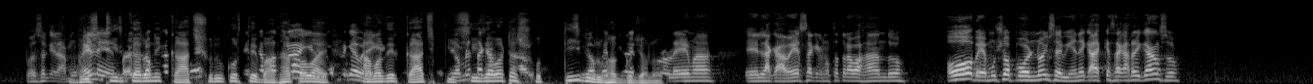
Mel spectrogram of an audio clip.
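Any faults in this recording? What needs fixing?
Speech suppressed in double talk at 1.04–2.09, 2.42–3.07, 3.24–3.49, 4.27–4.54, 4.75–5.37 and 5.82–6.83 s: the speech repeatedly sinks, by roughly 15 to 30 dB at its deepest, likely because the echo canceller could not separate near-end speech from the echo of simultaneous far-end talk and attenuated everything. Tune the echo canceller's double-talk detection and use less aggressive residual-echo suppression so near-end speech passes while the far side talks.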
